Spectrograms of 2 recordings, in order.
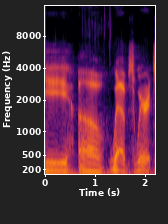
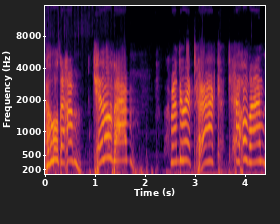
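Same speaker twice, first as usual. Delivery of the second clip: squawking, shrieking harpy cry, higher. Voicing the last harpy calling out while under attack: squawking, crying harpy voice. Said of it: "squawks and cries and says".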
